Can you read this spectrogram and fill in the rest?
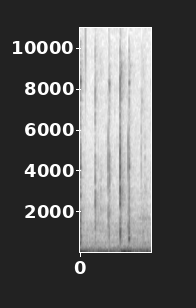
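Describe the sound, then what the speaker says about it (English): Arrow keys on a computer keyboard are pressed several times in quick succession, giving crisp clicks over a low steady background hum, with no talking. "use your arrow keys on your keyboard, up and down, left and right on the keyboard with the arrows"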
